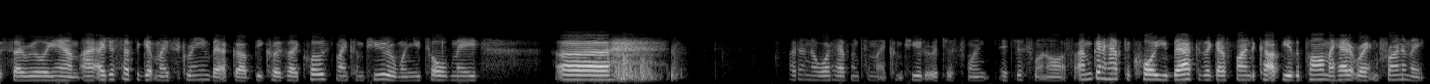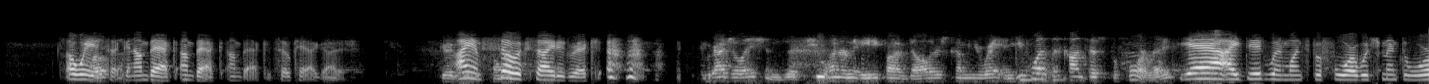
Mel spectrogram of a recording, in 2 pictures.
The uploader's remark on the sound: This special PSH Live event. Several of the top 10 scoring poets were listening and called in to read their poems including first and third place! Live dramatic drum rolls over the phone as well.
